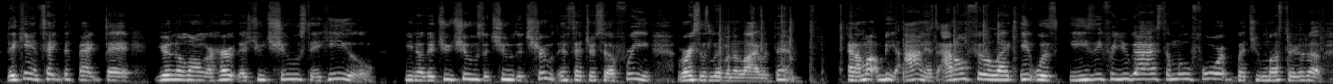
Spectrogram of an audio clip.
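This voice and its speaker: A woman's voice: medium pitch, fairly quick, a little mellow. Woman doing a chatty tarot reading, emphatic, keeps saying wow, talks right to her viewers. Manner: talks straight to viewers, calls on the Holy Spirit. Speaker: tarot reader. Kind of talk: casual spoken tarot reading.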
